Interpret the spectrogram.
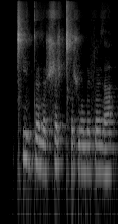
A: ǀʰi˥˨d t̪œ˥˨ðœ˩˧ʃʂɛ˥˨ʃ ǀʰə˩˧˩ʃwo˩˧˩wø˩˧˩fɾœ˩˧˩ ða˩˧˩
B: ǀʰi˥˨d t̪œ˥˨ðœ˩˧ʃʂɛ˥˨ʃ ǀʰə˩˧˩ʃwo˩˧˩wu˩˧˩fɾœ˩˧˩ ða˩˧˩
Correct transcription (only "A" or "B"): A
